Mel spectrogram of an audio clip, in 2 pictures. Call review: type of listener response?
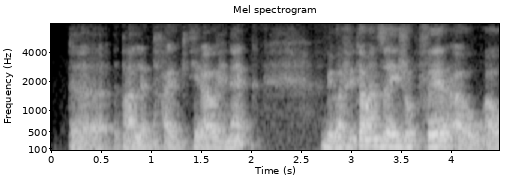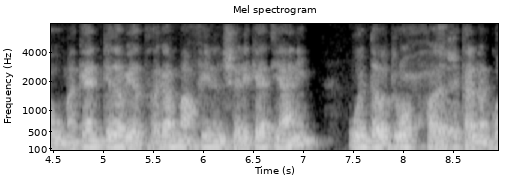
listening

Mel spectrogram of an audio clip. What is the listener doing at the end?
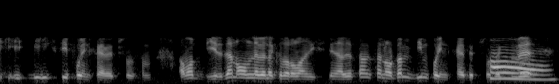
listening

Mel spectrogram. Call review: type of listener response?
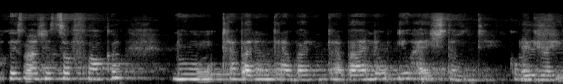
taking over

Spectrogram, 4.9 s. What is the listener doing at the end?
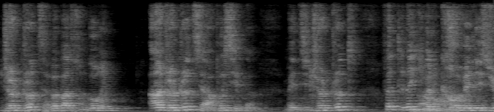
listening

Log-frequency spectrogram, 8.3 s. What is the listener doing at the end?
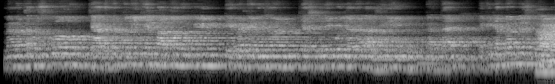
listening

